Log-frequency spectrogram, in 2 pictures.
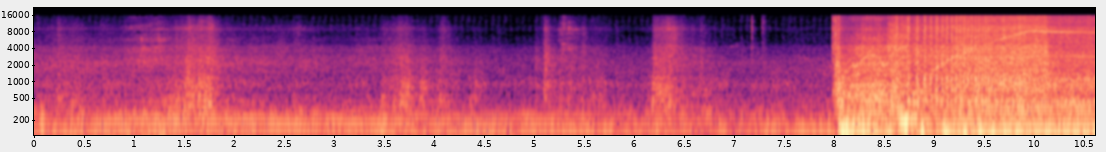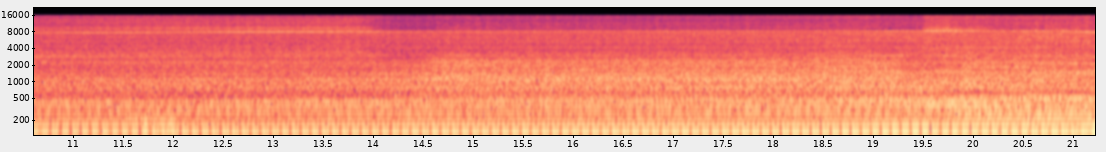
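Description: Perkins four-cylinder turbo diesel generator engine started from its control panel, bursting into life about eight seconds in and then running steadily. A high-pitched whine rises over the first couple of seconds of running and then holds steady. Before the start there is only a low hum and a few faint clicks.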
